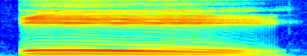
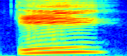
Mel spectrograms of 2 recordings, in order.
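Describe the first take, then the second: First: The vowel sound is held longer. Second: The vowel sound is held briefly. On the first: "The second one is longer" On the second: "The first one is short"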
